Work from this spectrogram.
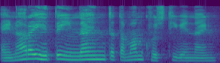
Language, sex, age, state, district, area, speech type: Sindhi, female, 45-60, Gujarat, Surat, urban, spontaneous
